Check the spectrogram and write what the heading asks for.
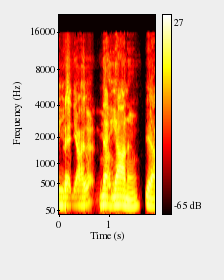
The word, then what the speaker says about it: Netanyahu: Netanyahu. Yeah, I always want to say the TH, but the boy who cried wolf is a thing.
